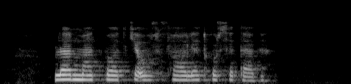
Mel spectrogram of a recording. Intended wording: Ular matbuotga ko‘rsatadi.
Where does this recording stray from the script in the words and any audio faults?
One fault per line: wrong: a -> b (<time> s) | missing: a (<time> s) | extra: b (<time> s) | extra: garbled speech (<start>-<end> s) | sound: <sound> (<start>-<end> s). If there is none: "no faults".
extra: o‘zi faoliyat (1.5 s)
